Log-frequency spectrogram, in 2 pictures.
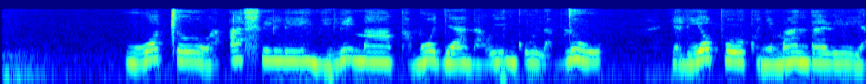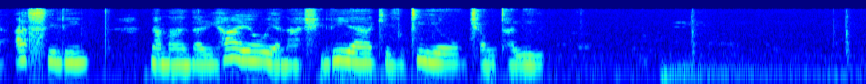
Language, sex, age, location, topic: Swahili, female, 25-35, Dar es Salaam, agriculture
